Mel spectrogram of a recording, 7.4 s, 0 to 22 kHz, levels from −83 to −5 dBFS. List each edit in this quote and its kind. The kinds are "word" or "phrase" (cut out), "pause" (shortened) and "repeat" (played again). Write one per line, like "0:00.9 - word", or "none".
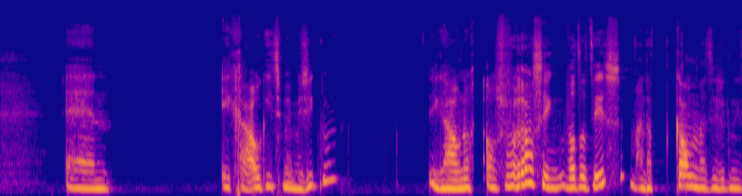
0:04.7 - word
